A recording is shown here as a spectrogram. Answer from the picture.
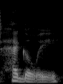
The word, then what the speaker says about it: Hegele: And I think in the podcast that'll follow this one, I pronounced their name incorrectly, so it is Hegele.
